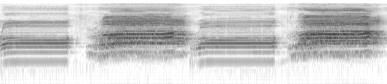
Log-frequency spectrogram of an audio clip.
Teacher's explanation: জিহ্বার মাঝের অংশ তালুর সাথে লেগে কি উচ্চারণ হয়? রা উচ্চারণ হয়। যেমন র র জিহ্বার মাঝের অংশর দুই সাইড এবং তালুর সাথে মিলে রা উচ্চারণ হয়। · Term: রার উচ্চারণ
